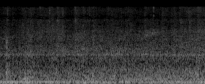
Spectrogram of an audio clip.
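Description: A steady low rumble with no clear events.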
